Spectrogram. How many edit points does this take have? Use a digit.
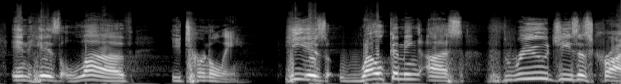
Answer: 1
